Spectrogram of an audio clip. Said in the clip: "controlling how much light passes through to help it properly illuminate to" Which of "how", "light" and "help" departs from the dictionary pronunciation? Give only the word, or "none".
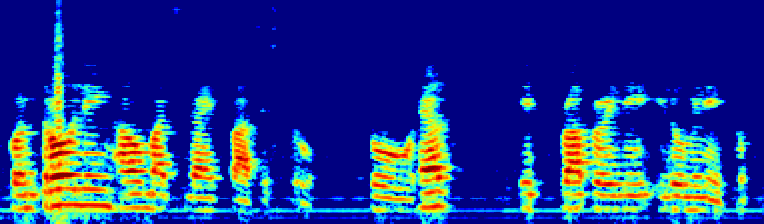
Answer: light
